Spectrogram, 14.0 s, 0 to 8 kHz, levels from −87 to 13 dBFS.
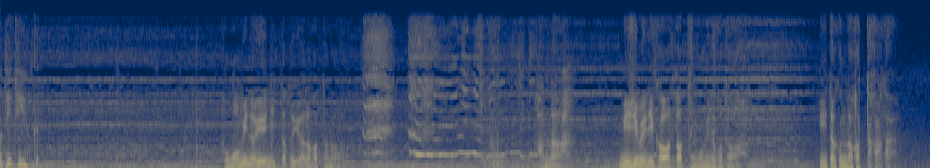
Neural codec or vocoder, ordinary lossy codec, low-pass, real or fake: vocoder, 44.1 kHz, 80 mel bands, Vocos; none; 7.2 kHz; fake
